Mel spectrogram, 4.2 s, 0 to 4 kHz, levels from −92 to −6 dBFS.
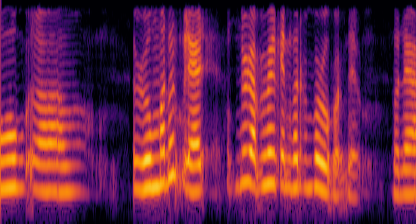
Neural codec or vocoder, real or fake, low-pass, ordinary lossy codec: autoencoder, 44.1 kHz, a latent of 192 numbers a frame, MeloTTS; fake; 3.6 kHz; none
